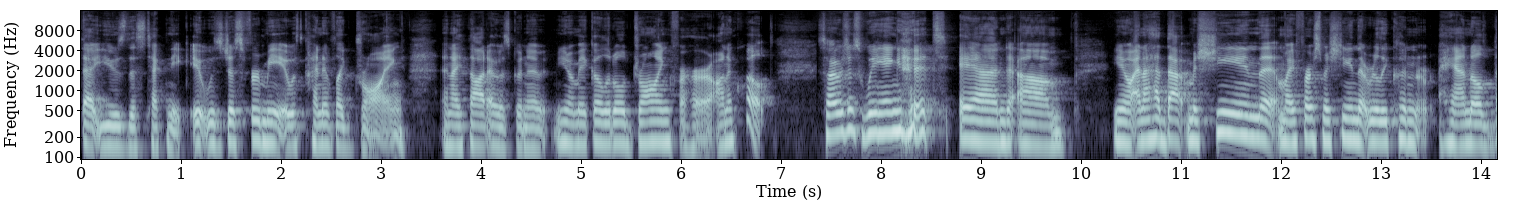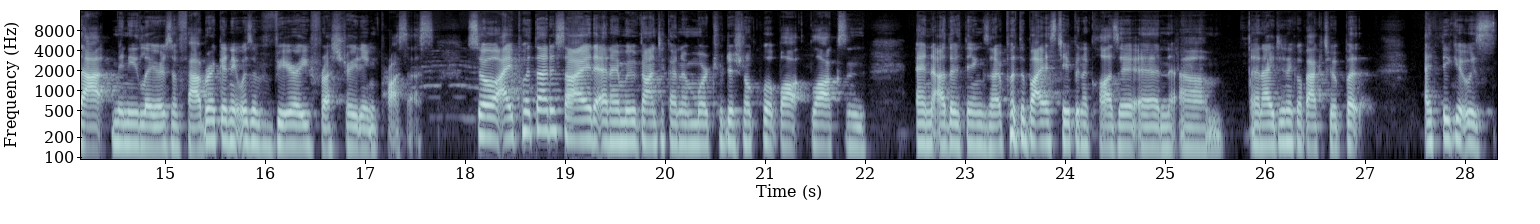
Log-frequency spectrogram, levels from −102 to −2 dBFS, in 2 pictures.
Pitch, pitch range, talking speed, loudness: 165 Hz, 150-180 Hz, 235 wpm, -24 LUFS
